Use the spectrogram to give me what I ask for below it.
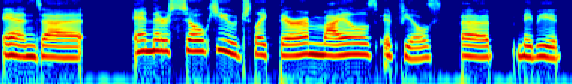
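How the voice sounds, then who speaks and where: Speaking slowly at medium pitch with a clean tone, this woman co-hosts a podcast, chatting casually and laughing as she tells stories full of fillers. She's recording abroad, in something like a hotel room, and the sound is dry and studio-clean.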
